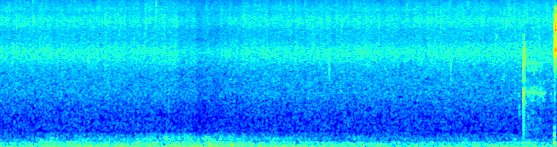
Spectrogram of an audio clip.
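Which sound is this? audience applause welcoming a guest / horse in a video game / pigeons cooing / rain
rain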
